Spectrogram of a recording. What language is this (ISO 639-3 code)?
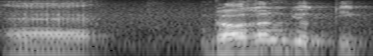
asm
